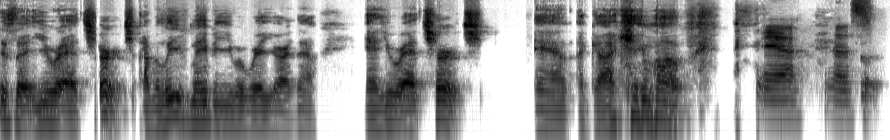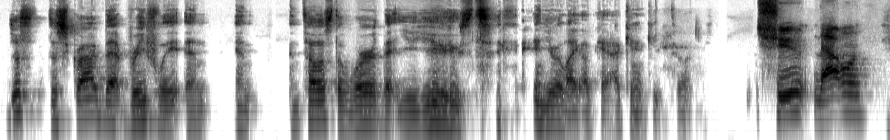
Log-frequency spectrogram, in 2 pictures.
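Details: Adult male speaker; fluent speech.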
